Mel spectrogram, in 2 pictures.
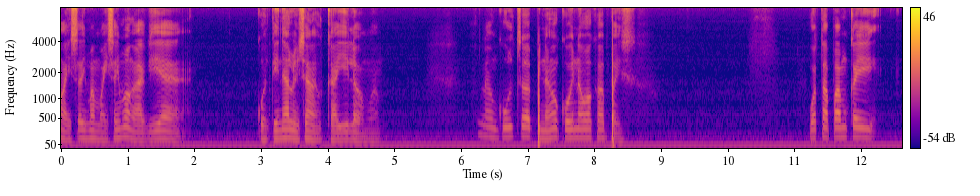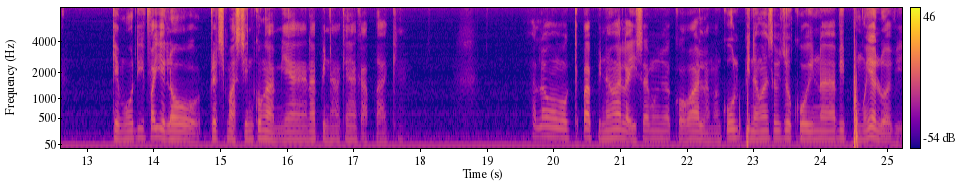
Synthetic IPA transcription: ŋaisaimamaisaimoŋavia | kɔnt̪enaloisaŋakailawmam | alawɡultapinaŋakoinawakapaisa | wat̪apamkaj | kemodifajelotɾesmasinkoŋamianapinaŋakeŋakapake | alakepapinaŋalaisamuakowalamaɡolpinaŋansabisokʰoinabipuŋojaluaβi

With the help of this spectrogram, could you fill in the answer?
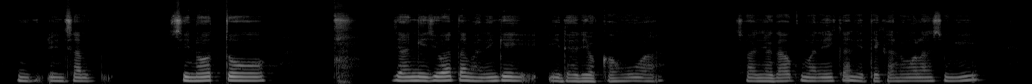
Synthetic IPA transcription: insam | sinot̪o | d͡ʒaŋed͡ʒuat̪amaneŋɡeidadiokaɦua | soaɲaɡakumanekanet̪ekanumolasuŋi

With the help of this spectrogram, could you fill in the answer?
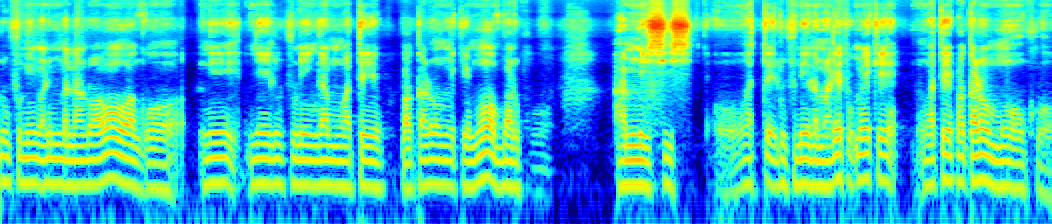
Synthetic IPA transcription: ɾupunimaɾimanaɾoaoaɡoniniɾupuniŋɡamwate̞paɡaɾomekemobaɾuku | a̰misiswateɾupuniɾamaɾepume̞ke | wate̞paɡaɾomoko

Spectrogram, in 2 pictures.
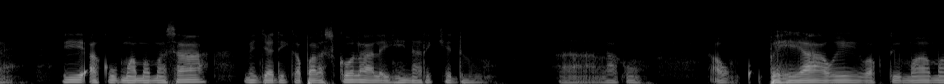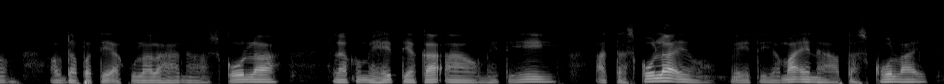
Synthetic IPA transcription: ia̰kumamamasamed͡ʒadikapalaskolaleiɦinaɾikedu | a̰laku | a̰upeɦeauewakt̪uimamaaudapat̪eakulalaɦanaskola | lakumeɦet̪eakaʔaumeɦet̪ee | a̰t̪askolaeomḛɦet̪ejamaenaːt̪askolae

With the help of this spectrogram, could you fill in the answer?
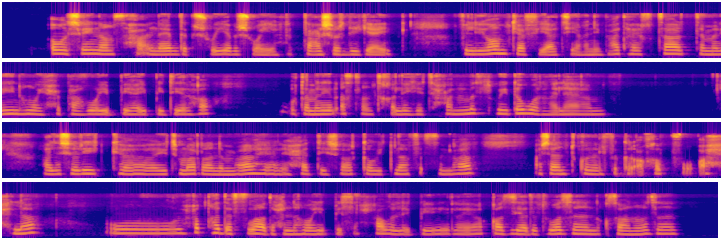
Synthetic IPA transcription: ʔawːalʃiːʔnɑnsˤɑ̥ħɑ̰ʔɪ̰nːajɪb̚d̪abɪʃwajːabɪʃwa̰jːaħat̪ːaʕaʃɾˤd̪iːɡa̰ːjɪ̰kfiljoːmkaːfɪjaːt̪ʰija̰ʕnibaʕd̪ɦajɪxt̪ʰɑːɾˤɪt̪ːamɾiːnhʊwːajħɪbːhaɦʊwːajɪbːihajɪbːid̪iːɾɦa | wɪt̪ːamaɾiːnʔɑsˤlɑnt̪xalːiːhjɪt̪ħamːaθwɪjd̪awːɑɾˤʕala | ʕalaʃaɾiːkjɪt̪mɑrˤːɑnmaʕaːhjaʕniħad̪ːjʃɑːɾˤɑkawjɪt̪naːfasmaʕaː | ʕa̰ʃaːnt̪ḁkuːnɪlfɪkɾ̰ʔa̰xafːwʔa̰ħla | wjħʊt̪ˤːhad̪afwɑːd̪ˤɨħʔɪnːɦuwːajɪbːisˤɨħːawalːajɪbːilajɑːqɑzɪjaːd̪awaznːɑqsɑːnwazn

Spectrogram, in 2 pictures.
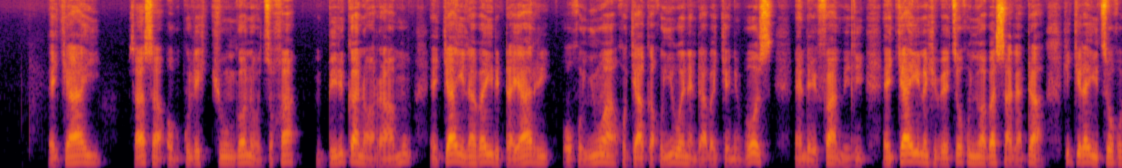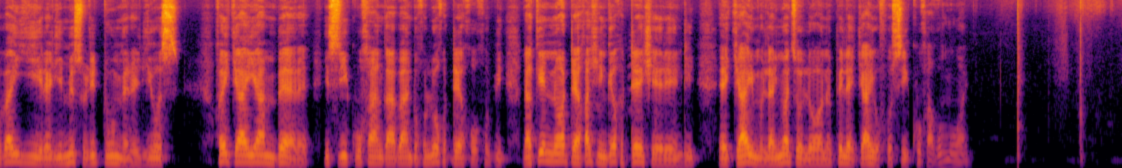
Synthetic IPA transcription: e̞t͡ʃaji | sasaʔoβukuleʃi̥t͡ʃuːŋɡo̞not͡suxa | m̩piɾikanoɾamue̞t͡ʃajilaβajiɾitajaɾioxuɲwaxut͡ʃakaxujiwene̞ːndeaβat͡ʃeniβo̞si̥ | ne̞ːndeifamilie̞t͡ʃajino̞ʃiβe̞t͡soxuɲwaβasalataʃit͡ʃilajit͡so̞xuβajiɾelimisulitumeɾeljo̞si̥ | xwe̞t͡ʃajambe̞ɾe | isikuxaːŋɡaːβaːnduxuloxute̞xoxuβilakinino̞te̞xaʃiːŋɡexute̞ʃe̞ɾeːndie̞t͡ʃajimulaɲwat͡so̞lo̞no̞pilet͡ʃajixusikuxaxumuali

